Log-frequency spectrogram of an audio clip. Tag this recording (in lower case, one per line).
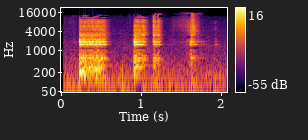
fart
